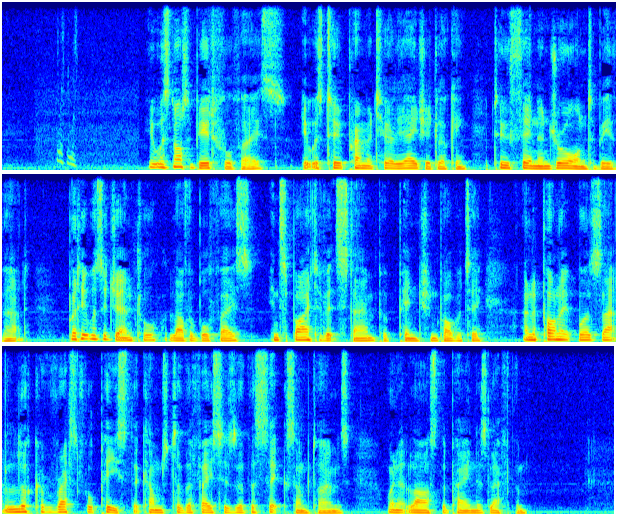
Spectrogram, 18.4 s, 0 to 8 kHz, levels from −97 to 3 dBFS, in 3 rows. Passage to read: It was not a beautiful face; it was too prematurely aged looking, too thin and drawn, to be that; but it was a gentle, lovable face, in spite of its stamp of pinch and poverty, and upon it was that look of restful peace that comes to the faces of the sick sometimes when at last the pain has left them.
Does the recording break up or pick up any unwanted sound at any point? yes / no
yes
